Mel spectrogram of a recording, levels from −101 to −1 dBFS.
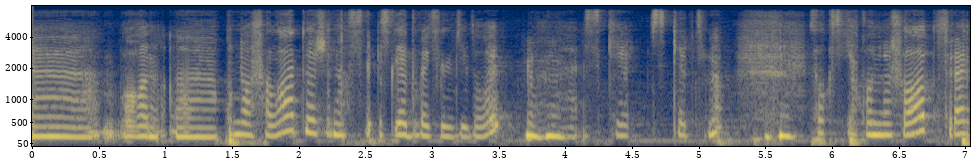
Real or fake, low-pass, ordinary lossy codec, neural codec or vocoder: fake; 7.2 kHz; none; codec, 44.1 kHz, 2.6 kbps, SNAC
